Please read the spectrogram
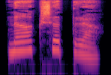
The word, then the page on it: ನಾಗಾಸ್ತ್ರ: nāgāstra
